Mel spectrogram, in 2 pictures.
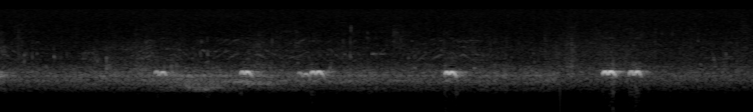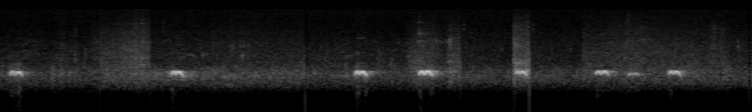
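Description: Northern Pintail giving soft, fluty whistled notes, single or in quick pairs, at an uneven pace of about one a second, with a few brief splashy noises.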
